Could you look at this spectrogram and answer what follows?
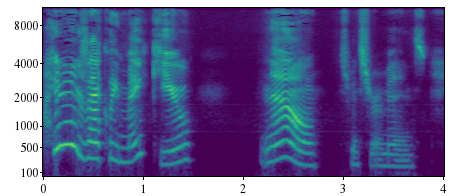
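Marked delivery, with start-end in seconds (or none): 0.0-1.5 loud, high, shrill, squeaky voice. [name] replies to Spencer, squeaking. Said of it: "[name] squeaks".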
